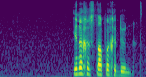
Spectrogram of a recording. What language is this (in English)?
Afrikaans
